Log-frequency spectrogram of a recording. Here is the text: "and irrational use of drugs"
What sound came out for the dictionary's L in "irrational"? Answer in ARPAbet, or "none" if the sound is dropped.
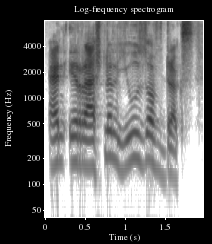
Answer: L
